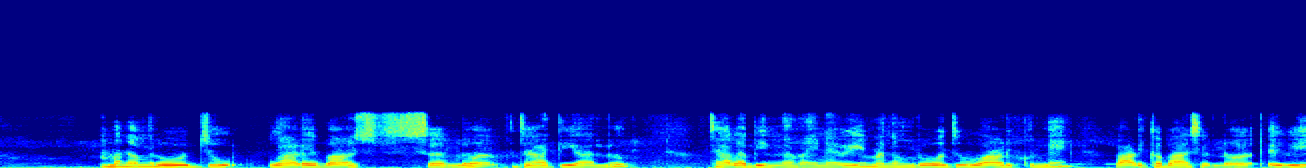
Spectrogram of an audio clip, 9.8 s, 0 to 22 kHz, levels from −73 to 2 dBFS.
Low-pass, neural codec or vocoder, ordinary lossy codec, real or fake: 7.2 kHz; codec, 44.1 kHz, 2.6 kbps, DAC; none; fake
